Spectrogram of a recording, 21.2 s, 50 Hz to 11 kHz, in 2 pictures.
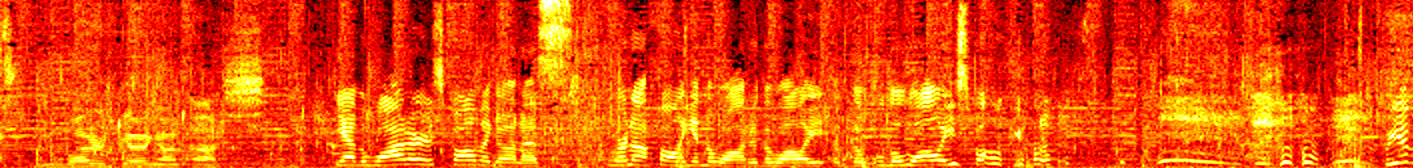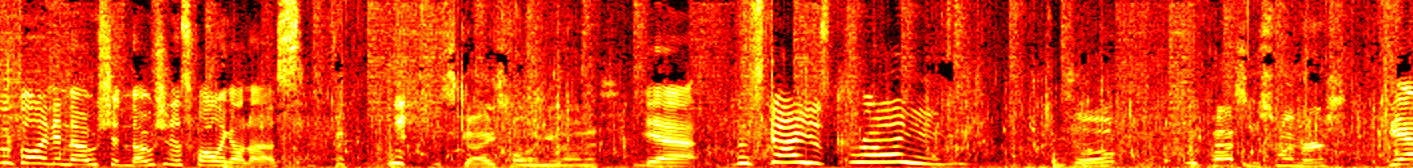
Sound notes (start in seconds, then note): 7.1 laugh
